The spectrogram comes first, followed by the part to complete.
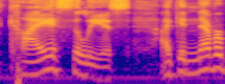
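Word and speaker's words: Kaecilius: name I can never pronounce ever okay it's kelus I can never pronounce his damn name um but I'm pretty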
